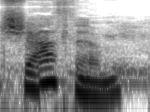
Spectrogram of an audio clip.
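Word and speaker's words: שׂטם: Plus, the name Satan is equivalent to the name Satan pronounced Shatham, which is H7852 in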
